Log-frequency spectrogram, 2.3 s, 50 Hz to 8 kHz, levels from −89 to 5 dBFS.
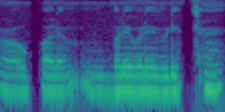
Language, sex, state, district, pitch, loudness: Hindi, female, Bihar, Araria, 130 Hz, -34 LUFS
